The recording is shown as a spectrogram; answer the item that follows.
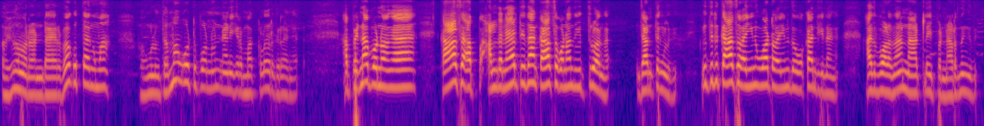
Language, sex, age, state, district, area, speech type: Tamil, female, 60+, Tamil Nadu, Tiruvannamalai, rural, spontaneous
